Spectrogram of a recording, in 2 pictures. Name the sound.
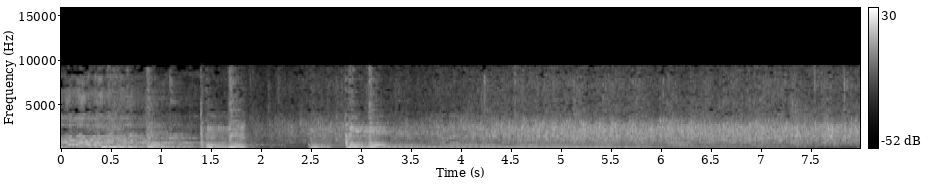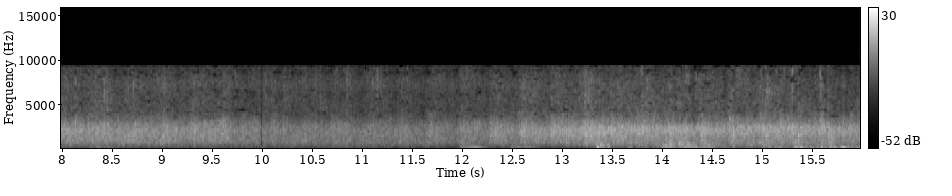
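audience applause and clapping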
